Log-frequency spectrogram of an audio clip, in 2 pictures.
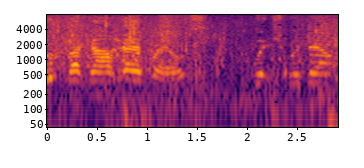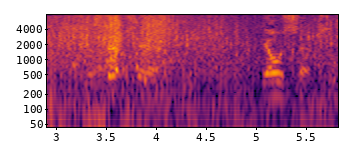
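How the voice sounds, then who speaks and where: A man talks fairly slowly, with noticeable background noise present. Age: 80s+. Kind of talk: documentary monologue to camera. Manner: halting.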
